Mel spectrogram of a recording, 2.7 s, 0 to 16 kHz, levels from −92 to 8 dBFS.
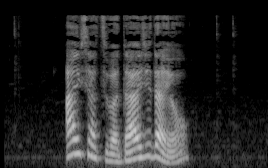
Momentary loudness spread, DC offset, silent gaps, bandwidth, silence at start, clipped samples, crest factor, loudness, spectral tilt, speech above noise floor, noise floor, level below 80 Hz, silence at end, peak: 10 LU; under 0.1%; none; 11.5 kHz; 0.65 s; under 0.1%; 20 dB; -20 LUFS; -4.5 dB/octave; 46 dB; -66 dBFS; -66 dBFS; 0.8 s; -2 dBFS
